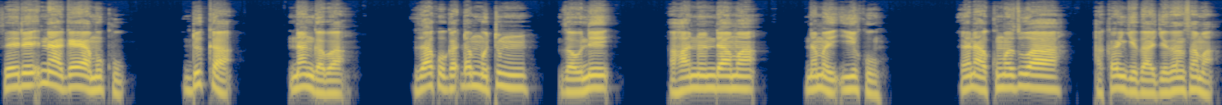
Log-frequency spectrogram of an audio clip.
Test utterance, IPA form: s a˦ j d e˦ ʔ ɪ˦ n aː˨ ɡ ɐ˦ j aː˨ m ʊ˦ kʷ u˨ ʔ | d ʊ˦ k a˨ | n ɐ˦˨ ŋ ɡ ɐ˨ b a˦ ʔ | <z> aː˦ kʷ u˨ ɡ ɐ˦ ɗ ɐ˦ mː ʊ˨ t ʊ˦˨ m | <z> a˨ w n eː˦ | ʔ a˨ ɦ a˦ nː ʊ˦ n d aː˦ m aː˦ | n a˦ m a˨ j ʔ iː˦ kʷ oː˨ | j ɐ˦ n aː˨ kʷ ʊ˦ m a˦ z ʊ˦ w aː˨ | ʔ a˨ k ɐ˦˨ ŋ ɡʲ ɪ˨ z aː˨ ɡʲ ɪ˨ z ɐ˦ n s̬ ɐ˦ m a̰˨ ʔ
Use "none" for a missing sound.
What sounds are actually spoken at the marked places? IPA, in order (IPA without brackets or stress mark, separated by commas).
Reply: z, z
